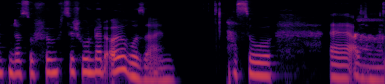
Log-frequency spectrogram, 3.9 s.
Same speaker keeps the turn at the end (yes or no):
yes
